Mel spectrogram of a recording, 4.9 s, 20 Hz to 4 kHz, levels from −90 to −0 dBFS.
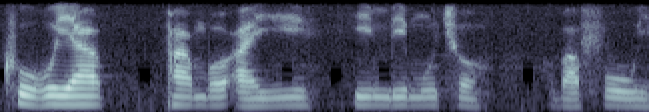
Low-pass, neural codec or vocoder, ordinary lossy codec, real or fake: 3.6 kHz; none; none; real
